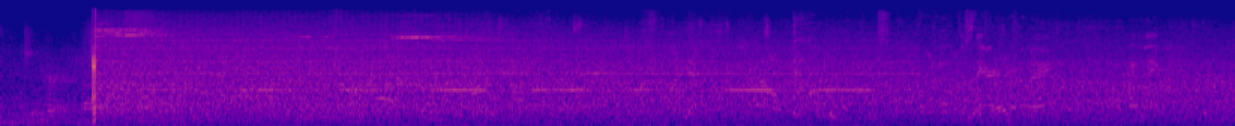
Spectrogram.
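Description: Fire engines idle with a low rumble outdoors.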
